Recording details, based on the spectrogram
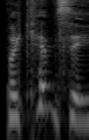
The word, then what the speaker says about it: Poughkeepsie: So it's in Poughkeepsie, is that how you say it? – Poughkeepsie, yeah, it's about Poughkeepsie.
